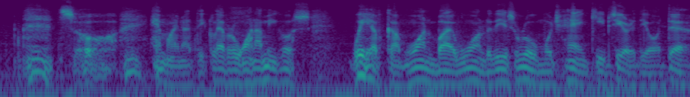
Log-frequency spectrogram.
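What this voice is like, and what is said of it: Low voice. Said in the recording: “talked in a low voice.”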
